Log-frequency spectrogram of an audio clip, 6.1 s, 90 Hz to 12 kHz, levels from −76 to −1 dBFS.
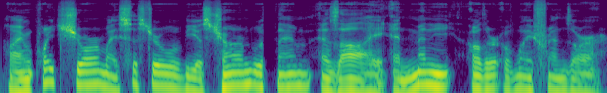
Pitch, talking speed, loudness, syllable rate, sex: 110 Hz, 205 wpm, -15 LUFS, 4.9 syllables/s, male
